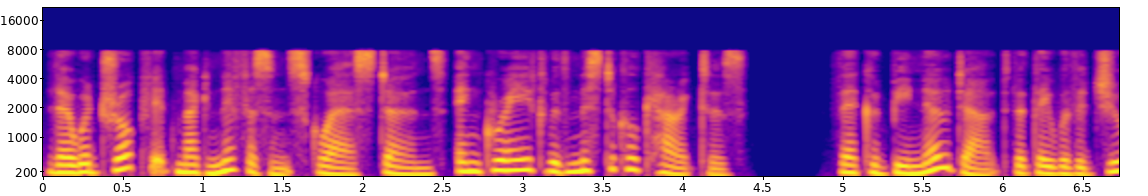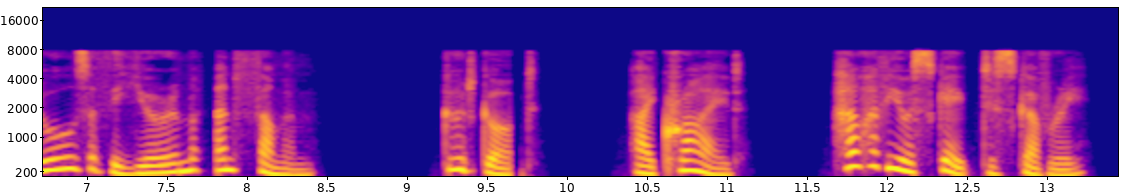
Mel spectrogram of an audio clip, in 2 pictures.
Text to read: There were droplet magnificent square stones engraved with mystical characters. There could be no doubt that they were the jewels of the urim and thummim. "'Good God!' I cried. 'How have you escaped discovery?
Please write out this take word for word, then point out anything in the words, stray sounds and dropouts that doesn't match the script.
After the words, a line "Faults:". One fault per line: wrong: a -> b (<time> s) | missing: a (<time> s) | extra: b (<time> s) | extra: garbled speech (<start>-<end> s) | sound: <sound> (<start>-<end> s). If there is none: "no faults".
There were droplet magnificent square stones engraved with mystical characters. There could be no doubt that they were the jewels of the urim and thummim. "'Good God!' I cried. 'How have you escaped discovery?
Faults:
sound: dropout (9.6-9.7 s)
